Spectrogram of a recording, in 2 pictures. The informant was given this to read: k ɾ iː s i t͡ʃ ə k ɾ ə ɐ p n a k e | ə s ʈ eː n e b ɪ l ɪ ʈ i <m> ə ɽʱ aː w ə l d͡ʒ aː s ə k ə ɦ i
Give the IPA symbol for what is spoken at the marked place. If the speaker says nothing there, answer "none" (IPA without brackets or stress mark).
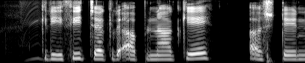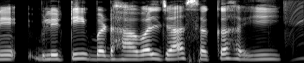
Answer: b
